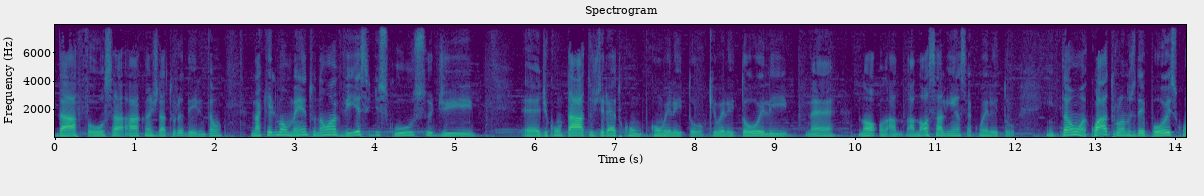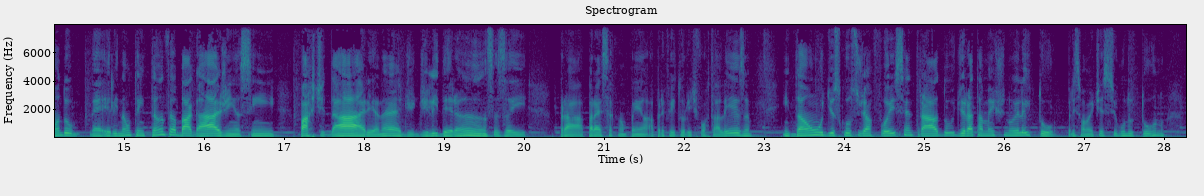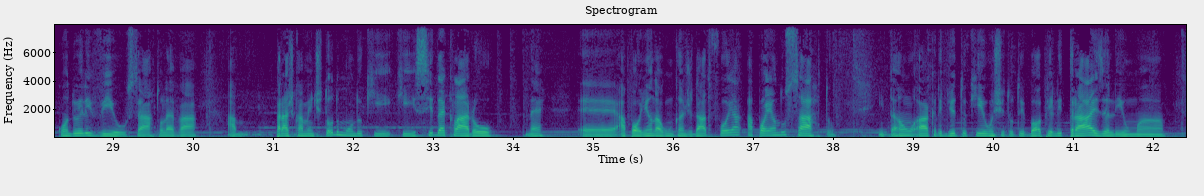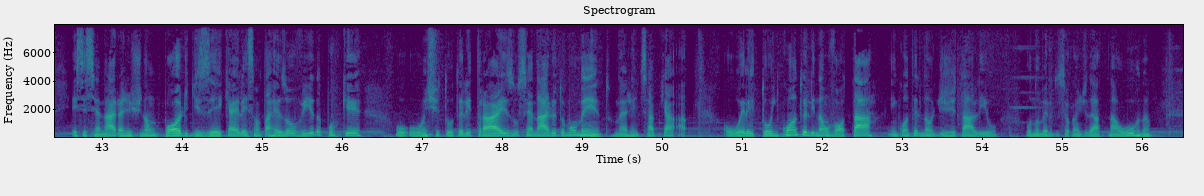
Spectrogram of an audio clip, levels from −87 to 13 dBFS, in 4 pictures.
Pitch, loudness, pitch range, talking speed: 130 Hz, -27 LUFS, 120-150 Hz, 165 wpm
